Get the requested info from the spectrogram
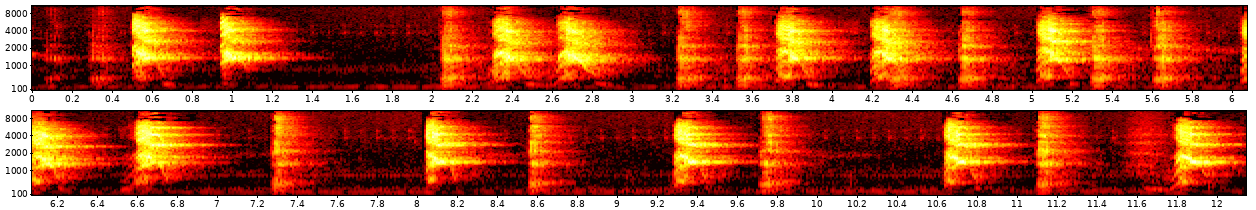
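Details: Dog named Rookie, worked up over a pig he dislikes, lets out a long run of rapid high-pitched yaps, mostly in pairs and triplets about every half second, with a constant low electrical hum behind.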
